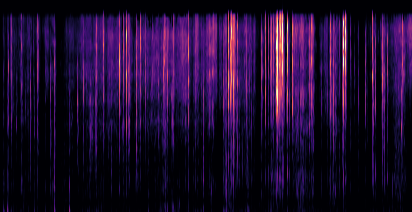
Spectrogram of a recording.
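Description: A soft, filled wet wipes pack made of green plastic film is held in the hands and folded, squeezed and crinkled with the fingers. Dense, bright crackling and crinkling comes in quick bursts with almost no low end. A few sharper, louder crackles stand out near the end.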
